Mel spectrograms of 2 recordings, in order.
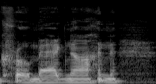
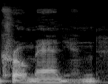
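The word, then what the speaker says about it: Cro-Magnon: it's kind of funny maybe you were raised like myself to pronounce neander tal neanderthal and crom Manion crom magnon uh but seems over time the accepted and probably proper pronunciation is neander tal and crrom Manion uh chroman being the proper French pronunciation I believe but anyway even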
